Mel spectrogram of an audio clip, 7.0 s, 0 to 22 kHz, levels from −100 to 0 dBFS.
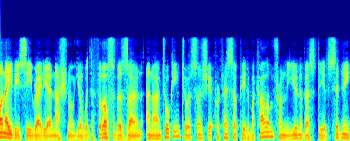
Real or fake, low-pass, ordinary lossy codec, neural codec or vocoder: fake; 7.2 kHz; AAC, 32 kbps; codec, 16 kHz, 1 kbps, FunCodec, trained on LibriTTS, 50 frames a second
